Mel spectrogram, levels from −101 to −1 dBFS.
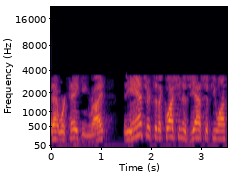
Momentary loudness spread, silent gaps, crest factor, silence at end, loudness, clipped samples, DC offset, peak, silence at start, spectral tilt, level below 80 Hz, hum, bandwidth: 6 LU; none; 18 dB; 0 s; -40 LUFS; under 0.1%; under 0.1%; -20 dBFS; 0 s; 0 dB/octave; -76 dBFS; none; 3.5 kHz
